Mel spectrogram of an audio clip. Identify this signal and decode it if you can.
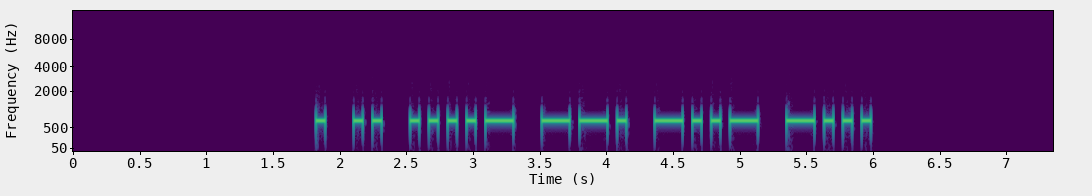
Morse code, heard as a keyed tone, about 17 wpm, 700 Hz. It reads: EI4GXB
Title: DXCC-100 Call Signs - 6 Characters - 17wpm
